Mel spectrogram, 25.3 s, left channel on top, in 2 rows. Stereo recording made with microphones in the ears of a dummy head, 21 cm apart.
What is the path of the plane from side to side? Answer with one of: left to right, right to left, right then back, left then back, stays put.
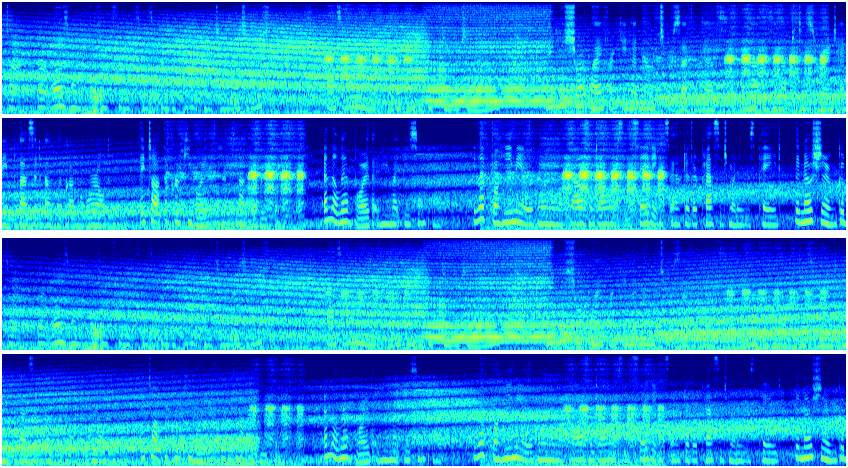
left to right.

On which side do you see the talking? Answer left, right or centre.
left.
